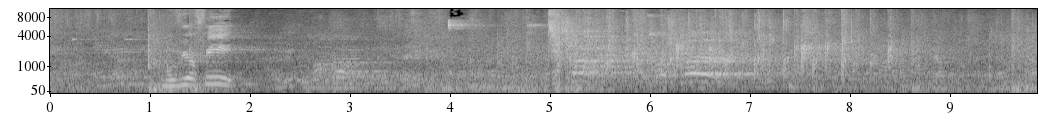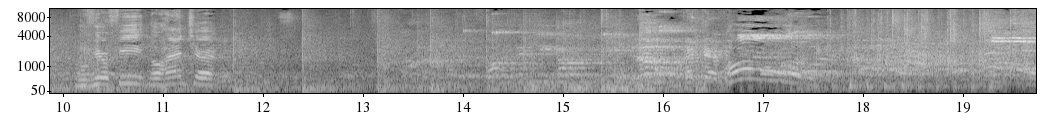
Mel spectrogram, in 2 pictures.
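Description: A basketball bounces on a hard court, echoing in a large hall.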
